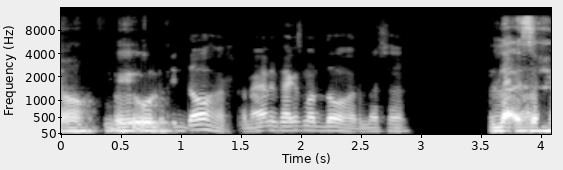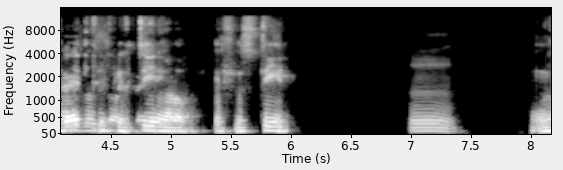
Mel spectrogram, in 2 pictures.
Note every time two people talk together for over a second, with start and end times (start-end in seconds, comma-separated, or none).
3.8-5.1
